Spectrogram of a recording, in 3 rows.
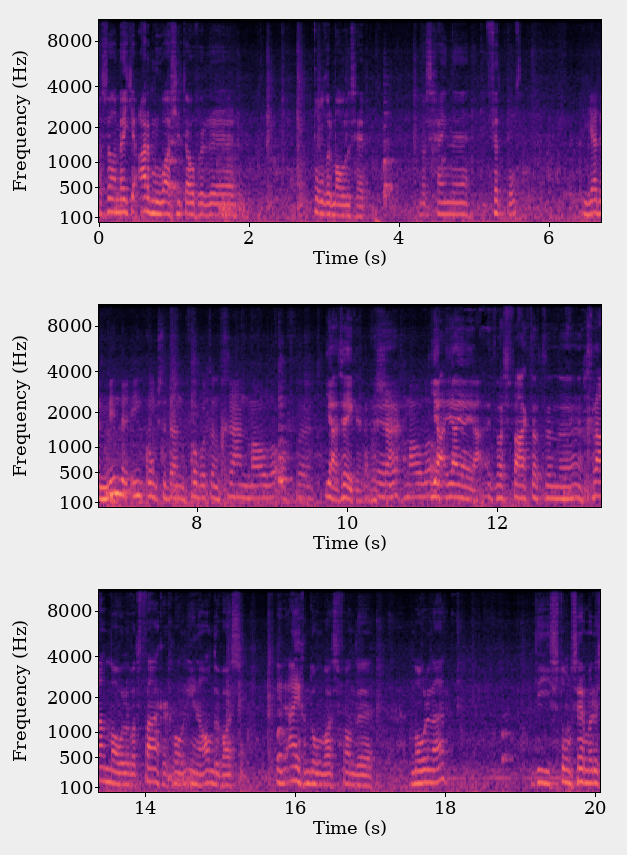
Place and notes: Molenaar Kees vertelt over de poldermolen vroeger
9 July 2011, ~17:00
